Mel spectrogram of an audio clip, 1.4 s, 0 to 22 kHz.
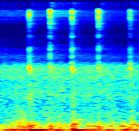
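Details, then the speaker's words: A&K M249 airsoft gun with an N7 engine and a Polarstar F1 connector board gives five sharp, light solenoid clicks a quarter second apart, firing semi-auto only because the FCU cannot be set to full auto. "you can hear my solenoid clicking there is no way to program the FCU to make this full auto"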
